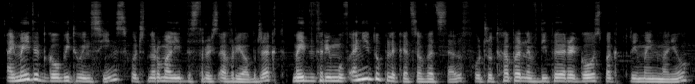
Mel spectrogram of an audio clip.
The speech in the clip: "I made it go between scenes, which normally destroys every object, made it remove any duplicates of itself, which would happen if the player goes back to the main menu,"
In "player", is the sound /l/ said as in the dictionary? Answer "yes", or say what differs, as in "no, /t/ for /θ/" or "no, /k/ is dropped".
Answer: no, /l/ is dropped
